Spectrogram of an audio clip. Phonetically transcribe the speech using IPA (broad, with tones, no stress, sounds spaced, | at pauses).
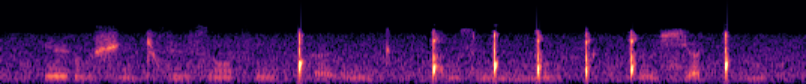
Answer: e˦ ɽ u˦ ʃ ĩ˨ ʈ s ɨ˦ z õ˦ s ĩ˦ ǃʰ ɐ˩ l ĩ˦ kʼ ɨ˩ ǃʼ u˦ s ŋ͡ǃ ĩ˩ ŋ͡ǃ u˥ ɡ͡ǃ ʉ˩ ǃ ɵ˦ ɕ ɐ˥ ɡ͡ǃ ĩ˥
